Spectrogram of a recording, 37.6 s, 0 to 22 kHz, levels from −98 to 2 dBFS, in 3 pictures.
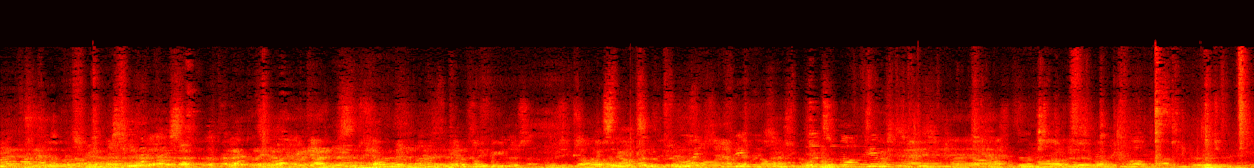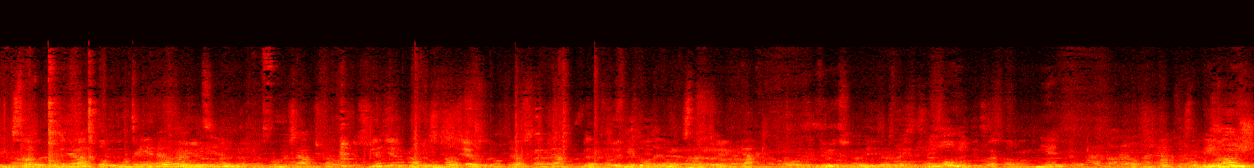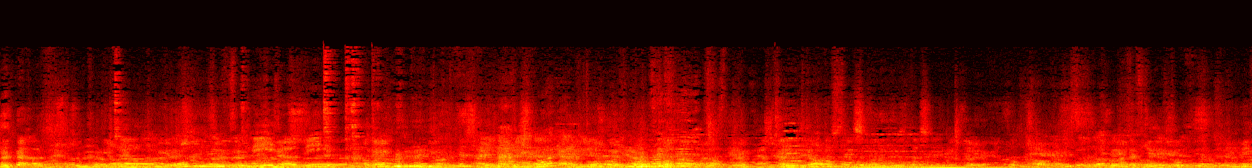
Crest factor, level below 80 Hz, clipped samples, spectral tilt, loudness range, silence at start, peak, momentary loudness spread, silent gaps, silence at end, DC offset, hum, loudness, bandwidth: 20 dB; -44 dBFS; under 0.1%; -6.5 dB/octave; 5 LU; 0 s; -10 dBFS; 9 LU; none; 0 s; under 0.1%; none; -31 LUFS; 16 kHz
